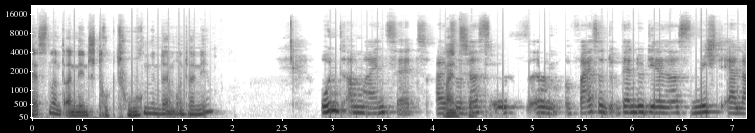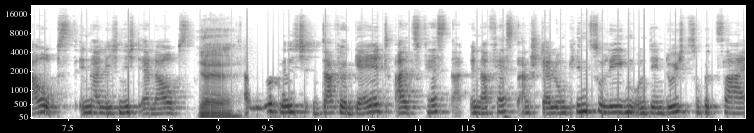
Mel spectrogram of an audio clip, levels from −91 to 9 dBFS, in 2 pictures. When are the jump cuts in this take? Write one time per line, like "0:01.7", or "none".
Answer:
0:08.8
